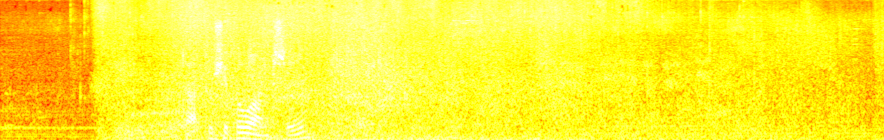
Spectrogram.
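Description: Fiery blasts roar and crackle in a rush.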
